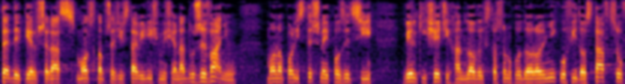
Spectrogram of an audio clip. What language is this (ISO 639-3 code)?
pol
